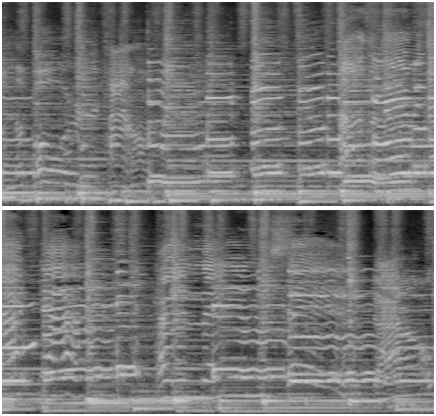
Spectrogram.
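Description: Western swing band playing live, with a multi-neck console steel guitar taking the lead in sliding notes over upright bass, rhythm guitar and fiddle.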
